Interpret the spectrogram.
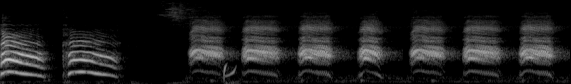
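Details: American crow giving its typical call: two drawn-out, hoarse caws, then a quick run of six harsh, clipped caws at an even pace, about two per second.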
